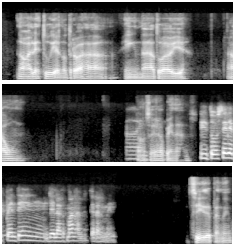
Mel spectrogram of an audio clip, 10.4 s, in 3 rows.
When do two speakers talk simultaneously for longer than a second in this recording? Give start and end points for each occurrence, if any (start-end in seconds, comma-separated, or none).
none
